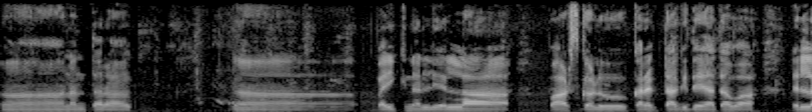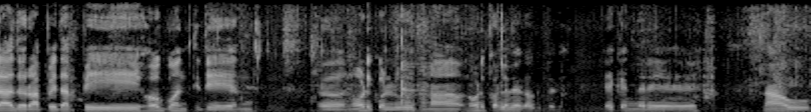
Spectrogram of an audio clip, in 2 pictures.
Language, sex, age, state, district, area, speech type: Kannada, male, 18-30, Karnataka, Udupi, rural, spontaneous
